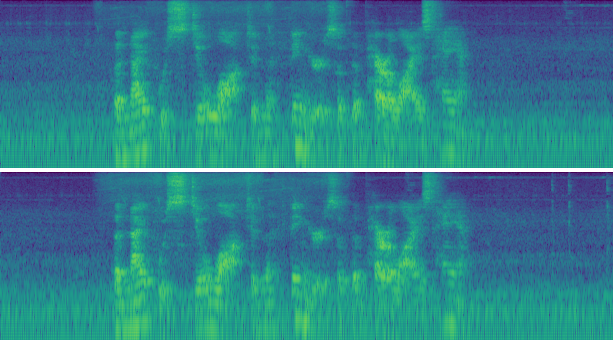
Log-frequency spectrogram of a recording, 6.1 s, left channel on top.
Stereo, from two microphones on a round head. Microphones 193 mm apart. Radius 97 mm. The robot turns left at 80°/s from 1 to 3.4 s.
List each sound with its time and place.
1.1 s a man speaking: 20° right, 1.7 m; by 4.7 s 160° left, 1.7 m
